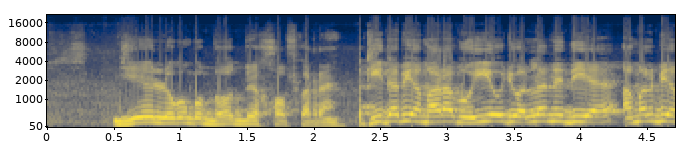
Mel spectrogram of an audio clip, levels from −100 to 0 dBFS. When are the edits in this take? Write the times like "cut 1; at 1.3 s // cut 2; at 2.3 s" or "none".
cut 1; at 2.4 s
